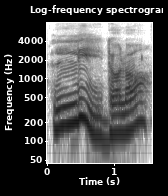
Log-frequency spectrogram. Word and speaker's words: idolo: L'idole, c'est ouvert. L'idolo, c'est fermé.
